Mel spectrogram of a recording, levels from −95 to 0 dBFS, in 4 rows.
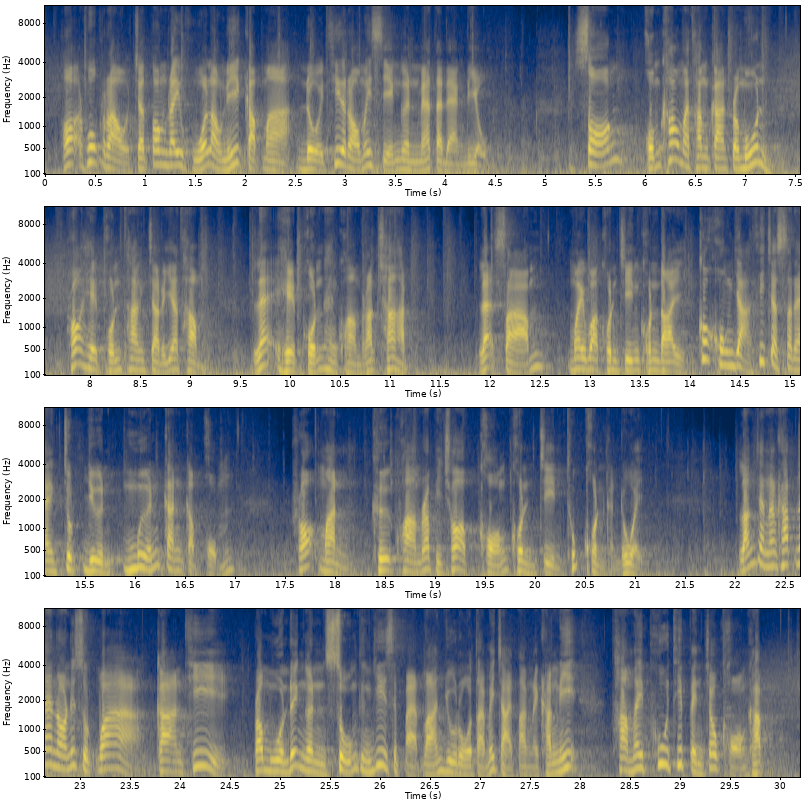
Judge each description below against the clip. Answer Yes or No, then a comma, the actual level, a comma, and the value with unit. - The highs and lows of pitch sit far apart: Yes, wide, 6.4 semitones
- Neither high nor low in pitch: Yes, medium, 170 Hz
